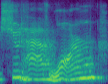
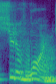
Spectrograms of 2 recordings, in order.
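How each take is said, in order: First: Have is pronounced fully with its h sound. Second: Have is reduced and linked, without the h. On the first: The speaker calls it wrong. "we do not usually say should have worn" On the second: The speaker calls it right. "We said we should have worn"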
